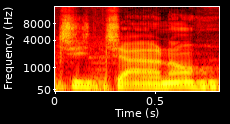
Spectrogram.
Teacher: se nasaliza la última vocal y se convierte en chicha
